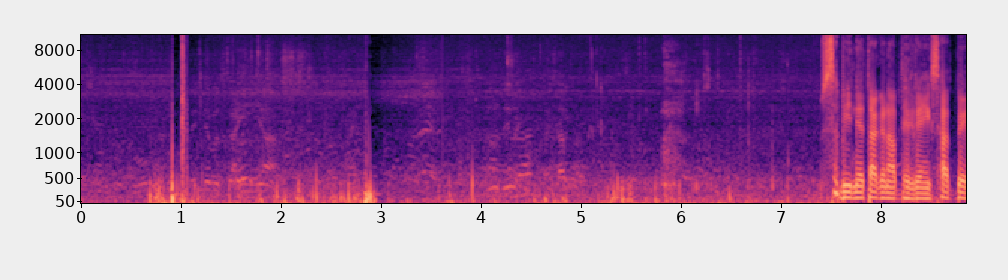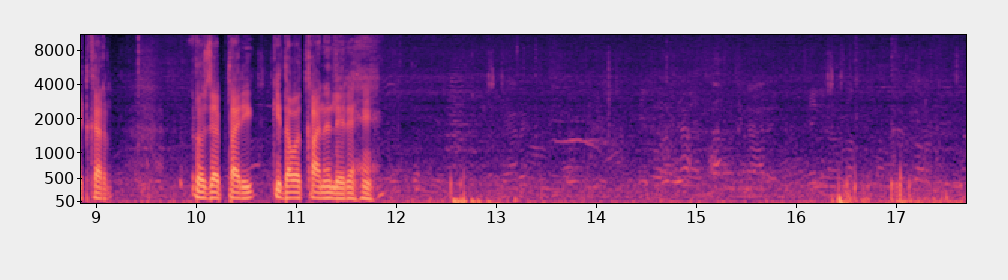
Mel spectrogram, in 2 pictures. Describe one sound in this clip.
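A crowd of men murmurs and chats nearby.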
